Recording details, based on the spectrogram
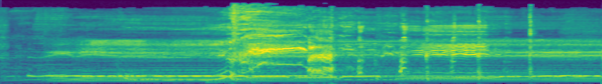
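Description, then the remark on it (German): Several voices sing out of tune together, each singing something different, one holding a steady low note while others waver and slide against it, broken midway by a loud cough from one of the singers; fairly loud. “Das ist überhaupt keine Einheit. Jeder singt was anderes. So ein Durcheinander.”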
